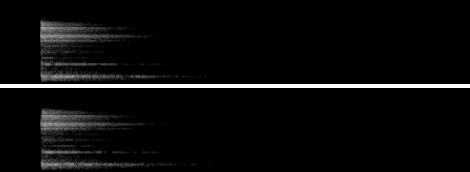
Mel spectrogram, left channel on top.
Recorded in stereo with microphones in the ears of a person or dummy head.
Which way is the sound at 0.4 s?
55° left (ahead or behind).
